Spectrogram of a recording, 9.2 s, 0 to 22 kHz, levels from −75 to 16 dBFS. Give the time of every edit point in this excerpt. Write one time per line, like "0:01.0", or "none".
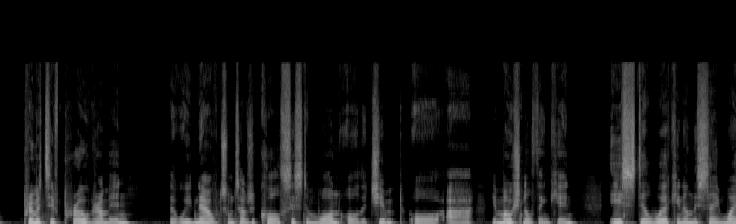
0:05.0
0:07.5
